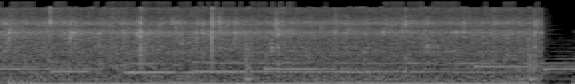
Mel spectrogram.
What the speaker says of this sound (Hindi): चपली कबाब मैंने फ्राई होने के लिए रख दिए हैं, और इसको हल्की आग पे हम फ्राई करेंगे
